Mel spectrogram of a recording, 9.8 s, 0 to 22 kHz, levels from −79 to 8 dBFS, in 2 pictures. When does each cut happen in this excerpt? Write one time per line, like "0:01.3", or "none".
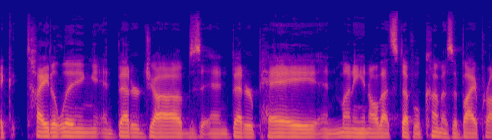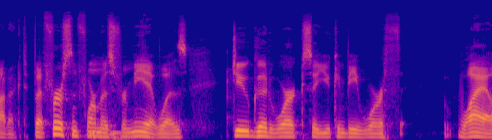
none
